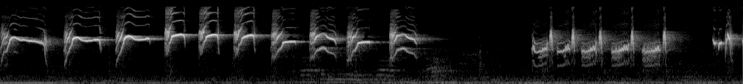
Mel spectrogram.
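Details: Clear, loud wambi song from a master recording for training cage birds: a steady run of sharp, down-slurred whistled notes, a short gap, then a faster burst of scratchy chirps.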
